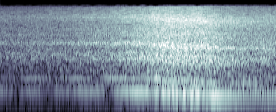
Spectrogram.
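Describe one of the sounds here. A racing car engine roars up close and drops in pitch as it passes.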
